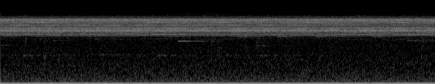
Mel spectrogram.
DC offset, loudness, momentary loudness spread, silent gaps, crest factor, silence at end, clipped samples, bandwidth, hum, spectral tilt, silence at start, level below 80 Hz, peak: 3%; -27 LUFS; 1 LU; none; 14 dB; 0 s; under 0.1%; 12 kHz; none; 1.5 dB/octave; 0 s; -52 dBFS; -16 dBFS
